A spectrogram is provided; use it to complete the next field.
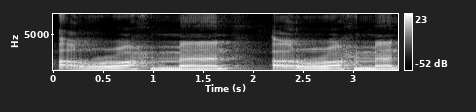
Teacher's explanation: bila pian memulai dari Ar-Rahman maka hamzahnya jadi fathah a. Walaupun kedada tulisannya di Quran, di Quran hamzahnya fathah. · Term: hamzah wasal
